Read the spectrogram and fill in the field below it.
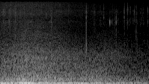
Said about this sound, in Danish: Kunne du høre, hvad det var? En luftig prut. På en måde. Man skal nemlig bruge luft.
